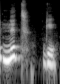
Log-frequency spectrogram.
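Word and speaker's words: 늦게: কিন্তু এই যে দেখেন এখানে কিন্তু এই দেওয়াই আছে যে লাস্টে যদি থাকে, লাস্ট কনসোনেন্টে যদি থাকে তাহলে হচ্ছে সেটার উচ্চারণ ঠ হয়ে যায়, ঠ। তো এটা হয়ে যাবে নিথ গে, নিথ গে, নিথ গে, নিথ গে।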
